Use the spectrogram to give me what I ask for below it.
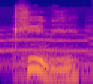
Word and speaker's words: Kinney: Charles M Kinney or as some in earlier years pronounced it kini was born a slave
